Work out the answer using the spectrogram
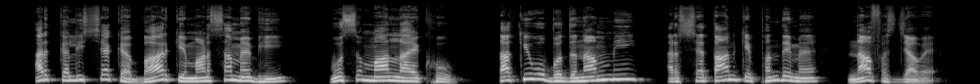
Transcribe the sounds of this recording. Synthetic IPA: ɐɾkɐliːsjakɛbaːɾkemaːɽ̃sãm̤ɛ̃bʱi | ʋosɐmːaːnlaːjəkɦo | t̪aːkeʋobɐd̪naːmːi | ɐɾsɛːt̪aːnk̬epʰɐ̃nd̪em̤ɛ̃ | napʰɐs̬d͡ʒa̰ːʋɛ̰ː

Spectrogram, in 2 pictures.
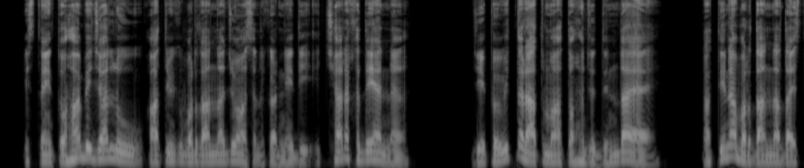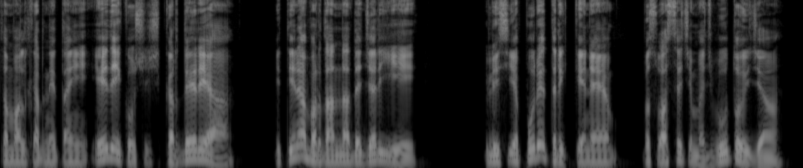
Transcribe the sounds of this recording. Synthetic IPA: ɪst̪ãːĩt̪ʊɦãbʱid͡ʒaːluaːt̪mɪkbɐɾd̪aːnãd͡ʒoɦaːsəlkɐɾned̪iʔɪtːʃʰaɾɐkʰd̪eɦɐn | d͡ʒeːpɐʋɪt̪ɾəaːt̪mat̪ʊɦãd͡ʒod̪ɪ̃nd̪aɛ | t̪ãt̪ɪnãbɐɾd̪aːnãd̪aɪst̪eːmaːlkɐɾnet̪ãːɦĩʔeːd̪ekoːʃɪʃkɐɾd̪eɾeɦa | kit̪ɪnãbɐɾd̪aːnãd̪ezɐɾɪje | kɐliːsɪjapʊɾet̪ɐɾiːkenɛ | bɐswaːset͡ʃəmɐd͡ʒbuːt̪ɦoid͡ʒãː

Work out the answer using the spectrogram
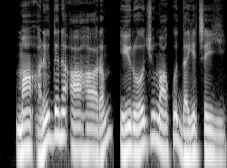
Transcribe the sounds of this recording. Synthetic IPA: maːʔɐnud̪ɐnɐʔaːɦaːɾɐmiːɾo̞ːd͡ʒumaːkud̪ɐjɐt͡ʃejːi

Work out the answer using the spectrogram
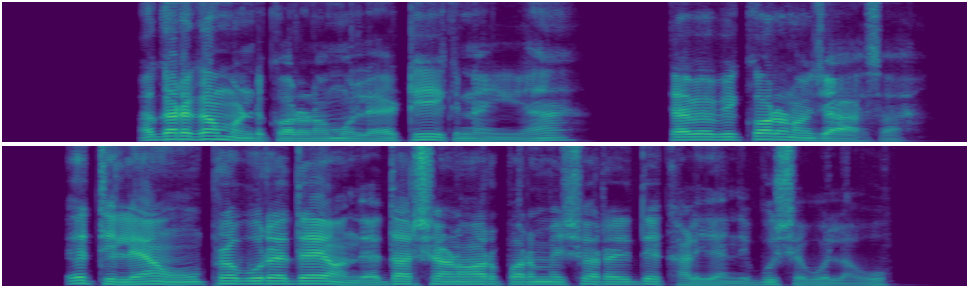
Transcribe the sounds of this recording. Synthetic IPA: ɐɡəɾɡɐməɳɖkɔɾɽ̃ɔmʊ̃lɛʈʰiːknaːḭ̃a | t̪ɛːbɛbʱikɔɾɽ̃ɔd͡ʒaːsa | eːt̪ʰilɛãːũpɾɐbuɾɛd̪ɛːɔ̃ːnd̪ɛd̪ʱɐɾʃəɽ̃ɔɔːɾpɐɾmeːʃwəɾaɾid̪eːkʰaɭijãːnd̪ibʊʃɛboːla̰ːu

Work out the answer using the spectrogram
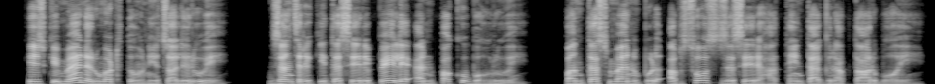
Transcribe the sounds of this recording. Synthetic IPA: ked͡ʒkimɛ̃ːnuɾumɐʈʰt̪ɦoːɽ̃ɪjet͡ʃaːleɾue | d͡ʒɛ̃ːnsɾɐkit̪̬ɛːseːɾepɛːileʔɐnpɐkːubʱoːuɾue | pɐnt̪ɛːsmɛ̃ːnupʊɽɐpʰsoːsd͡ʒɐseːɾeɦɐt̪ʰːẽĩt̪ɛɡɾɐp̚ʰt̪aːɾbʱoːeː

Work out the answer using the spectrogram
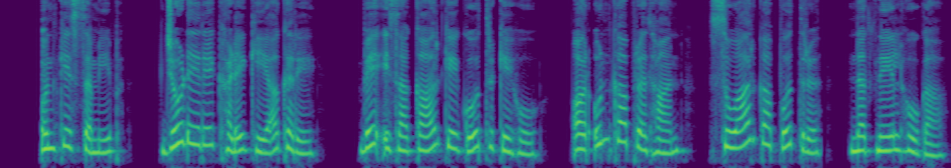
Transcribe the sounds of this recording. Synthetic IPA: ʊnkesɐmiːb | d͡ʒoːɖeːɾekʰɐɽekijakɐɾe | ʋeʔɪsaːkaːɾkeɡoːt̪ɾəkeɦoː | ɔːɾʊnkapɾɐd̪ʱaːn | sʊʋaːɾkapʊt̪ɾə | nɐt̪neːlɦoːɡaː

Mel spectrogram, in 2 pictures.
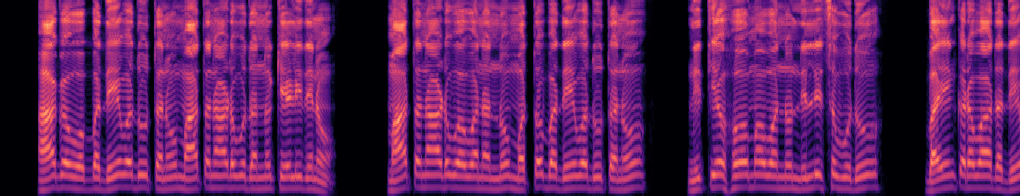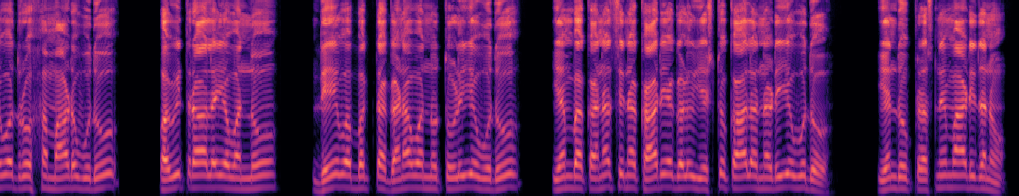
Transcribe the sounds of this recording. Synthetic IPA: aːɡɐɔbːɐd̪ɛːʋɐd̪uːt̪ɐnumaːt̪ɐnaːɽuʋud̪ɐnːuke̞ːɭid̪enu | maːt̪ɐnaːɽuʋɐʋɐnɐnːumɐt̪ːɔbːɐd̪ɛːʋɐd̪uːt̪ɐnu | nit̪jɐɦɔːmɐʋɐnːunilːisuʋud̪u | bʱɐjɐŋkɐɾɐʋaːd̪ɐd̪ɛːʋɐd̪ɾuːhɐmaːɽuʋud̪u | pɐʋit̪ɾaːlɐjɐʋɐnːu | d̪ɛːʋɐbʱɐk̚t̪ɐɡʱɐɳɐʋɐnːut̪oɭijuʋud̪u | embɐkɐnɐsinɐkaːɾjɐɡɐɭue̞ʂʈukaːlɐnɐɽɛjuʋud̪u | e̞nd̪upɾɐsnɛmaːɽid̪ɐnu

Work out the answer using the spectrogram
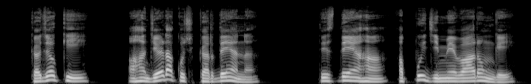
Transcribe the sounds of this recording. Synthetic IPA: kɐd͡ʒoːki | ɐɦãd͡ʒeːɽakʊt͡ʃʰkɐɾd̪eɦɐn | t̪ɪs̬d̪eɐɦãɐpːuizɪmːeːʋaːɾɦʊ̃ːŋɡeː

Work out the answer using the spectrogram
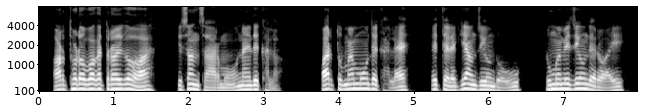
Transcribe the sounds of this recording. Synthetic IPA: ɔɾt̪ʰoːɽɔβɐɡət̪ɾɔiɡɔa | kisɐnsa̰ːɾmʊ̃naːĩd̪eːkʰaːlɔ̰ | pɐɾt̪ʊmɛmʊ̃d̪eːkʰaːlɛ | et̪ʰilɛːk̬iɦãːũd͡zɪʊ̃nd̪ɔɦu | t̪ʊmɛbid͡zɪʊ̃nd̪ɛɾɔaːiː

